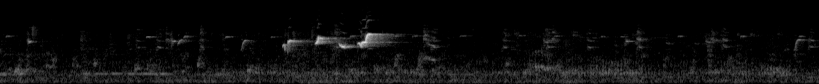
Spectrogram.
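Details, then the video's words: Golden bulbul (kutilang emas) in an aviary giving lure song: a few quiet chirps, then a fast trio of loud fluty slurred whistles midway, followed by soft scattered notes. "PANCINGAN CUCAK EMAS \ KUTILANG EMAS"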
